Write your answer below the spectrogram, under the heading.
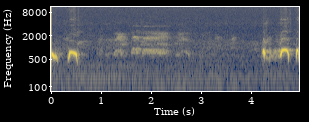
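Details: Spotted dove used as a decoy: two arched low coos open, soft faint sounds follow in the middle, and a fresh cooing phrase of stuttered and looped notes starts near the end.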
